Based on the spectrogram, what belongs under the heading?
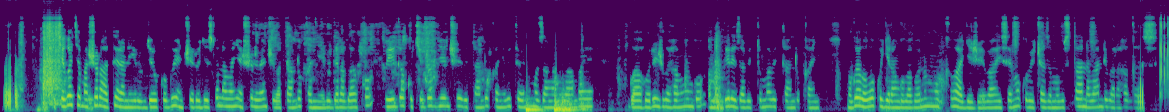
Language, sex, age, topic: Kinyarwanda, female, 25-35, education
